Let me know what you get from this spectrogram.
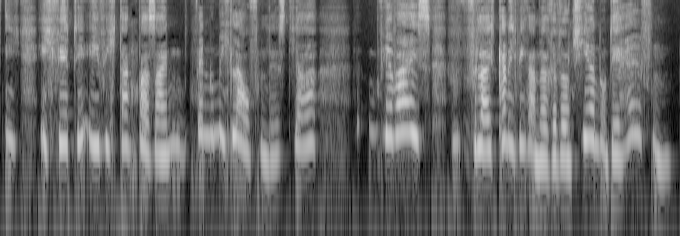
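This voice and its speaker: Storybook mouse, played by a man: tiny, timid, very high squeaky voice, stammering and submissive. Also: expressive, fairly quick, vocal fry, a little mellow, dry recording, studio quality, full character voice. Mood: pleading, timid. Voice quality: squeaky, thin. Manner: stammering, pleading.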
